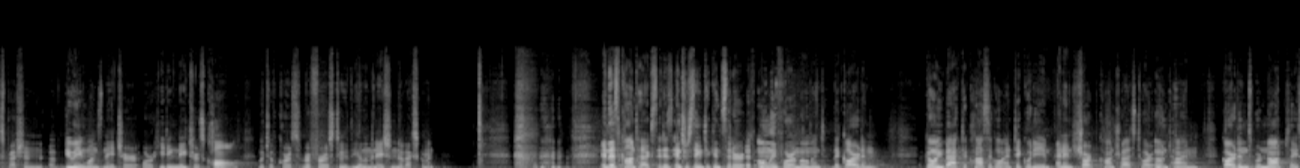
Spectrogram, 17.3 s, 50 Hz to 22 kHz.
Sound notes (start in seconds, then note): 6.8 chuckles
